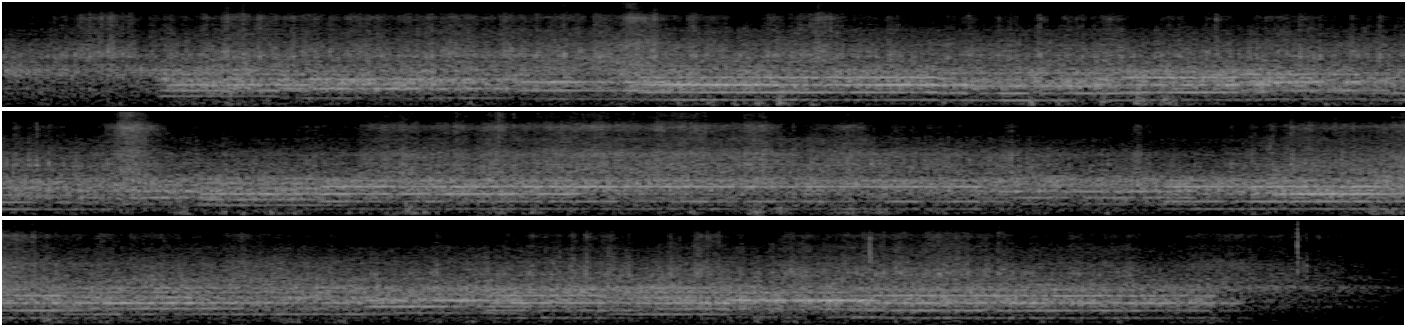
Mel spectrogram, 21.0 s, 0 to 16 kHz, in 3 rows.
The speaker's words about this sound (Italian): Nei pressi di Albuquerque esiste un tratto di strada che suona. Sì, suona. Percorrendolo a 45 miglia orarie, grazie a dei tagli nell'asfalto, la canzone America the Beautiful uscirà armoniosa dai pneumatici della vostra auto.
